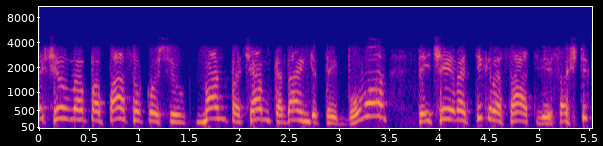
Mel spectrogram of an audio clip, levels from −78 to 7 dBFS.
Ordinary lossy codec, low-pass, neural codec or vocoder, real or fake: Opus, 16 kbps; 7.2 kHz; none; real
